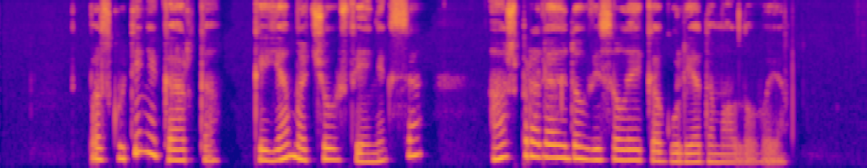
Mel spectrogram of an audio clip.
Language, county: Lithuanian, Vilnius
